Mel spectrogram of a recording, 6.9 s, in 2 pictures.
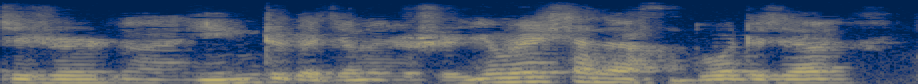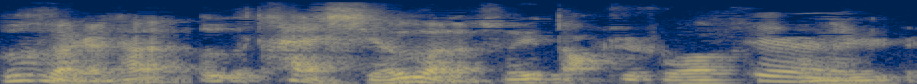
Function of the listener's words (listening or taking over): listening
